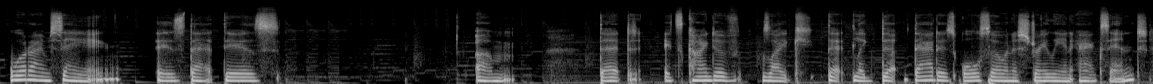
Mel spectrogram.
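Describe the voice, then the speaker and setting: A woman's voice: fairly low pitch, a little mellow. A young woman with an Auckland New Zealand accent chatting casually with her stream chat, rambling, swearing and sometimes dropping into whispers.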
